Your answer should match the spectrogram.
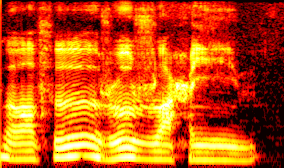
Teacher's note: Tenvinden sonra ra geldi. İdgam bila gunne yaptık.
